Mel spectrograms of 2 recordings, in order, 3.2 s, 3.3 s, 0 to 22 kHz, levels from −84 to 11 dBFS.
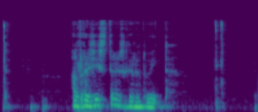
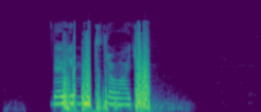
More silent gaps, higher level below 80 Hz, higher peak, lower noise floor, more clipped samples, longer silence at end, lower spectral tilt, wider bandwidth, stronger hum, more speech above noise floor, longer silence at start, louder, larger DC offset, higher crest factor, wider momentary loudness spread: neither; second, -60 dBFS vs -34 dBFS; second, -14 dBFS vs 0 dBFS; second, -52 dBFS vs -79 dBFS; neither; second, 0.45 s vs 1.4 s; about the same, -6 dB/octave vs -6.5 dB/octave; about the same, 11.5 kHz vs 11 kHz; neither; second, 25 dB vs 67 dB; second, 0.05 s vs 0.65 s; second, -28 LUFS vs -12 LUFS; neither; about the same, 16 dB vs 16 dB; first, 18 LU vs 8 LU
